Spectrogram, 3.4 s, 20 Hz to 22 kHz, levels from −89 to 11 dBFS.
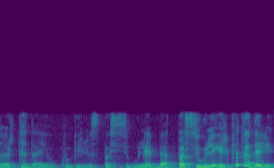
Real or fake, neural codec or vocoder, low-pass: real; none; 7.2 kHz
